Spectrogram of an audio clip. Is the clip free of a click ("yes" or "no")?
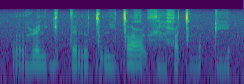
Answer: no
